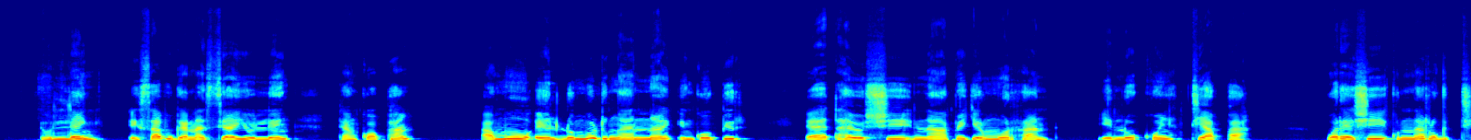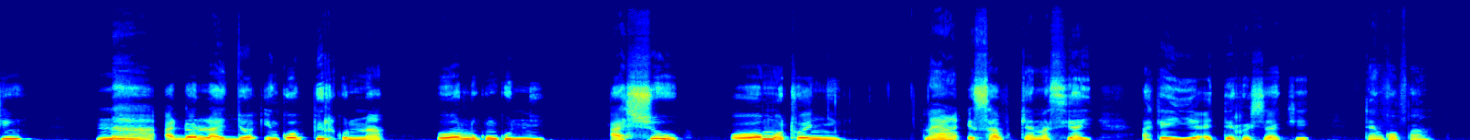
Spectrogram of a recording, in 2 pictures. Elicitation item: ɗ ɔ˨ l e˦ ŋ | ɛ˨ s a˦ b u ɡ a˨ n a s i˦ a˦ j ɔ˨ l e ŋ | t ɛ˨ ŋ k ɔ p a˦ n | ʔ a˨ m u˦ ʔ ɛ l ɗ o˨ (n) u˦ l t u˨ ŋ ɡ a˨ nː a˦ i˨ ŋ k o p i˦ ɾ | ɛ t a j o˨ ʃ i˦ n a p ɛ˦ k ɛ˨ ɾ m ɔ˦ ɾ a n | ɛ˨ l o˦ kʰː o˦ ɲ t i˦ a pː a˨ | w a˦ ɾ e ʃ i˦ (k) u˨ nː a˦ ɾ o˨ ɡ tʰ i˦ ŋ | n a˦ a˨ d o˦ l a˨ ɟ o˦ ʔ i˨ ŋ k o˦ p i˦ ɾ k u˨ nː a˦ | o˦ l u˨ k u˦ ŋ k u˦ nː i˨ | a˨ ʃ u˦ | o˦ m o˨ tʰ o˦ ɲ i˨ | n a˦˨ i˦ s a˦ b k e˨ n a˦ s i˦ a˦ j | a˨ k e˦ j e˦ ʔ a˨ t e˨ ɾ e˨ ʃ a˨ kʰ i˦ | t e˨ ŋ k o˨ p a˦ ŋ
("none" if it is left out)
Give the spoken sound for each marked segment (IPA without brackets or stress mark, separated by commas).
m, k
